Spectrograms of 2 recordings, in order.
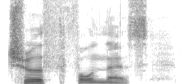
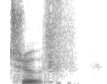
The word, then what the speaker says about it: truthfulness: Because now we have the voiceless TH linked to the F letter. So, because sometimes people are trying to pronounce the voiceless TH, but they end up pronouncing F like truth. But that's not right. Truth. That's not right. The what is right is truth.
